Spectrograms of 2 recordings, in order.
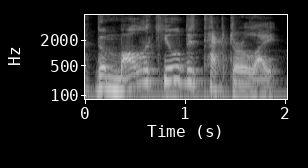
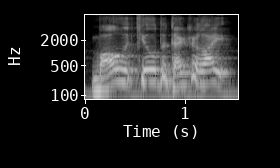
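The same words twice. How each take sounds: First: Said in the usual way. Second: High, quick incredulous repeat. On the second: Real, not acted. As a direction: question the silly term in a raised pitch. Reader mocks the book's gadget.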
